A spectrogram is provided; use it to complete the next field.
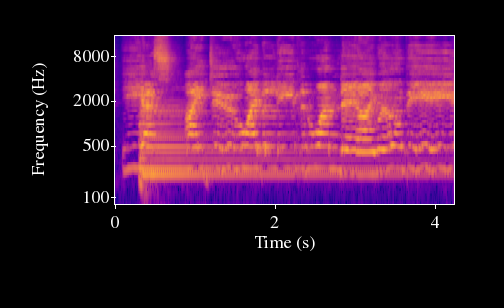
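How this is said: The voice is loud, full and chesty.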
